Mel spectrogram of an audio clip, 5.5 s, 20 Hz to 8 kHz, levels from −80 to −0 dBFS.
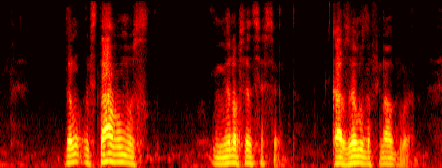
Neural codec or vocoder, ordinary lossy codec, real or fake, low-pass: codec, 16 kHz, 4 kbps, FreqCodec, smaller model; none; fake; none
